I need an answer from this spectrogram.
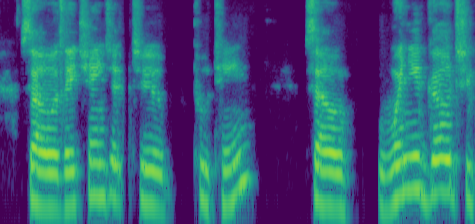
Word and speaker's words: poutine: And the moose made like a noise, and it was like, poutine, poutine. So they got the name of it by poutine. So that's how it's. You mean poutine? Poutine is how you pronounce it.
